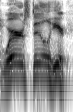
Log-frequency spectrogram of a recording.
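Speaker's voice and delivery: quoted defiant catchphrase. Retold or imitated. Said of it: "I almost feel like Tom Brady".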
